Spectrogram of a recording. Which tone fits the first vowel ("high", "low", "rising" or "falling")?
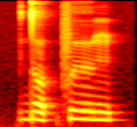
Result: low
